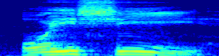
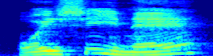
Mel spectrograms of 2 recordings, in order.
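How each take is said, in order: First: Said in the usual way. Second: Oishii ne with pitch rising at the end; rising tune on ne. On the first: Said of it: "add one easy little sound". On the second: Shown as a demonstration. Teacher shows the rising end on Oishii ne, seeking agreement. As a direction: lift the end of Oishii ne like a question. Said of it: "how I rose my intonation".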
